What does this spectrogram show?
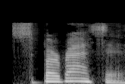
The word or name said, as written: sparassis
